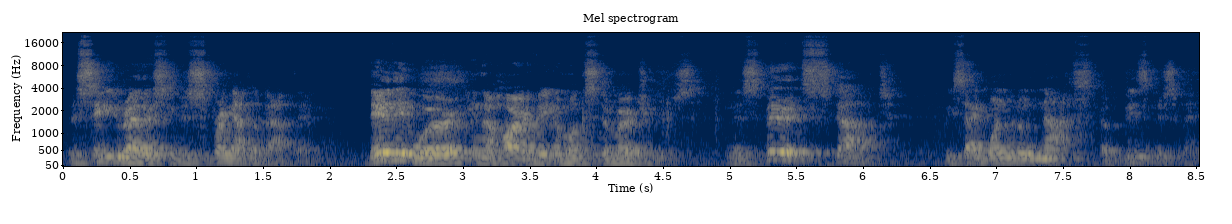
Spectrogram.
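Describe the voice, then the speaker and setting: A man's voice: medium pitch, expressive, brisk. A man giving scripted story narration for readers theater, recorded at a distance in a very echoey room. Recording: very echoey room, distant mic, faint noise.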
